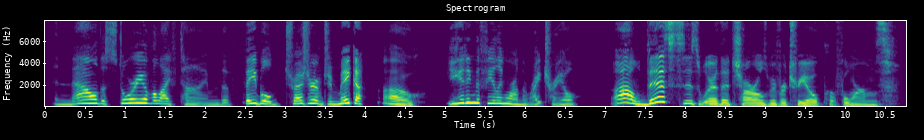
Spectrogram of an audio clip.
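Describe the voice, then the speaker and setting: A woman's voice: fairly high pitch, no echo, clean studio sound, close to an everyday voice. An actress playing a sardonic, plucky young woman reporter in a video game, with wry, conversational quips. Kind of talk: video game companion voice acting.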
